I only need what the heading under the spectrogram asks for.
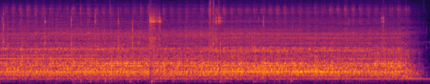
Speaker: nice even even cut on there and I show in a second that the edge is probably much better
